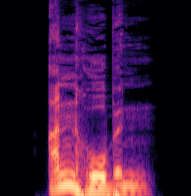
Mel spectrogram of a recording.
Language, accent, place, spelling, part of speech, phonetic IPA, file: German, Germany, Berlin, anhoben, verb, [ˈanˌhoːbn̩], De-anhoben.ogg
- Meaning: first/third-person plural dependent preterite of anheben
